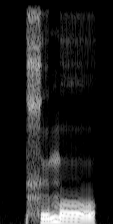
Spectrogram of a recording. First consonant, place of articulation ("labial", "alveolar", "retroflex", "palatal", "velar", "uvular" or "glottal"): velar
